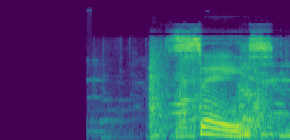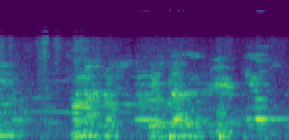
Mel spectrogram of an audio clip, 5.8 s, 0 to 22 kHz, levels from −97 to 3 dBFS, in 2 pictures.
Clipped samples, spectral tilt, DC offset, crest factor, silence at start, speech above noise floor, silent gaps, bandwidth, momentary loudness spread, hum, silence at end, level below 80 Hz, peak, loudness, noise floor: under 0.1%; -3.5 dB/octave; under 0.1%; 16 dB; 1.5 s; 37 dB; none; 10.5 kHz; 16 LU; none; 0 s; -50 dBFS; 0 dBFS; -15 LUFS; -51 dBFS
